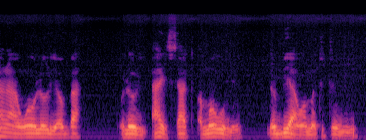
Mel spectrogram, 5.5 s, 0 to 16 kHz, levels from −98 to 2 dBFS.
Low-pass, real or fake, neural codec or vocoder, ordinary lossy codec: 10.8 kHz; real; none; none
